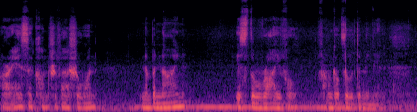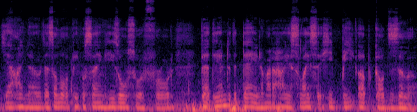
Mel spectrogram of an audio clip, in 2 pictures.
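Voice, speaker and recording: With noticeable background noise and audible room echo, a man talks at a fairly quick pace, his pitch fairly low and his intonation fairly even. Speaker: YouTuber. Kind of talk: monster ranking vlog. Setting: outdoors at night. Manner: whispering; casual, halting.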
